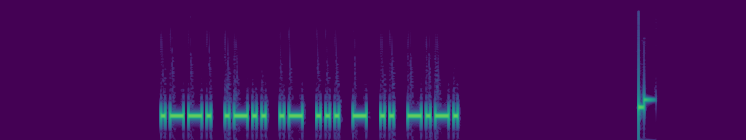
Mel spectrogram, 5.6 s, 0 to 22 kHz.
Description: Morse code, heard as a keyed tone, about 34 wpm, 700 Hz. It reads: PLASTIC
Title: Seven Letter Words - 35wpm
